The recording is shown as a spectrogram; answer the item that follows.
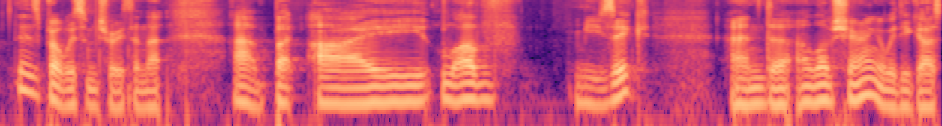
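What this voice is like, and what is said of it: Australian accent. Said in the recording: “an Australian band for the new listeners in the UK and US. That's where I'm from. The accent probably gives it away.”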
